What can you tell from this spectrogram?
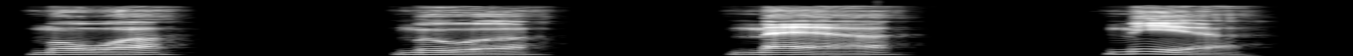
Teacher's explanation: So essentially, you say a schwa, instead of the R, which makes it a bit diphthongal. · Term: Centering diphthongs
